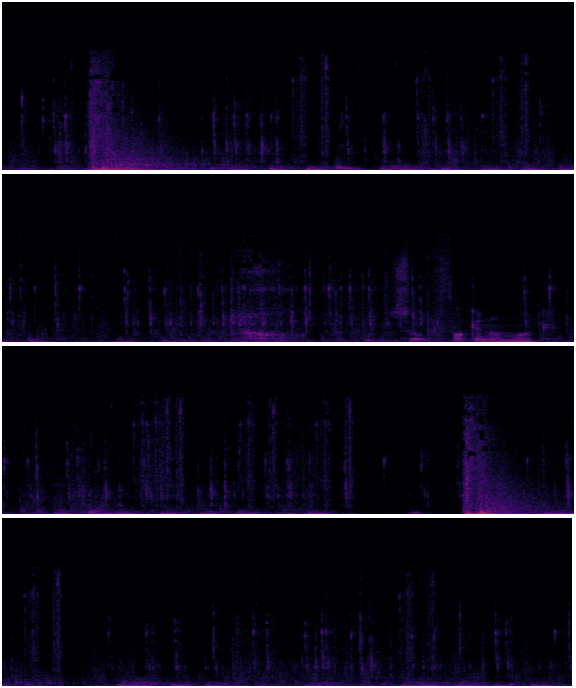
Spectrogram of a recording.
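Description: Wooden building pieces snap into place in quick, clattering bursts.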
